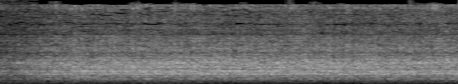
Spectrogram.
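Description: Audience applause from a played-back talk video heard through room loudspeakers, a steady wash of clapping that swells up and then fades out.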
